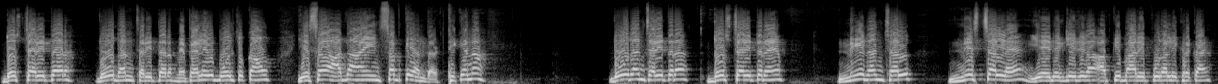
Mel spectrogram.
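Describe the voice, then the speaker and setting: A man's voice: high-pitched, normal speed, clear, resonant tone, no room sound. A man teaching an exam-prep grammar lesson, stating a rule and then going back over it again and again, with frequent checks like "okay?". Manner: explains a rule, then repeats it with checks like "ठीक है ना".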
